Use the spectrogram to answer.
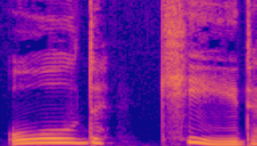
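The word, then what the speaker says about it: ole: 여기에서 이제 가사를 만약에 직접 눈으로 확인을 하신다면, O-L-E, 예, apostrophe kid. 이렇게 쓰여져 있거든요. 어, 발음상은 마치 old kid 하고 거의 동일합니다. old kid, old kid 이렇게 하잖아요.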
